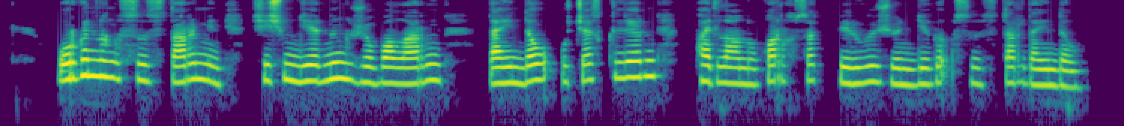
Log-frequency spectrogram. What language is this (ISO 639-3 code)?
kaz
